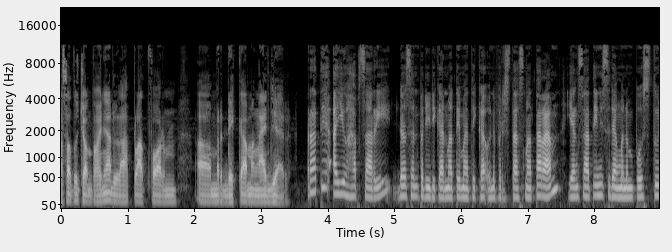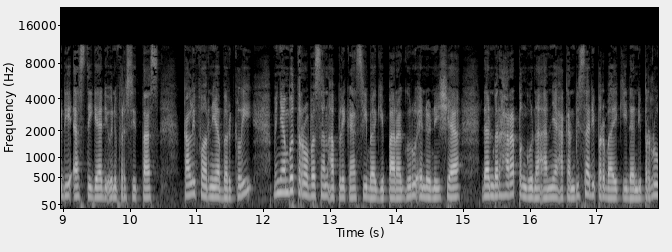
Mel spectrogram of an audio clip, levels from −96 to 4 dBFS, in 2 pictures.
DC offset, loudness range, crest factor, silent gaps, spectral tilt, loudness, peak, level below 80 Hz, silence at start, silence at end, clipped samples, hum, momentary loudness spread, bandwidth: under 0.1%; 2 LU; 22 dB; none; -5.5 dB/octave; -29 LUFS; -6 dBFS; -60 dBFS; 0 s; 0 s; under 0.1%; none; 6 LU; 11.5 kHz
